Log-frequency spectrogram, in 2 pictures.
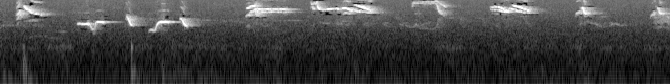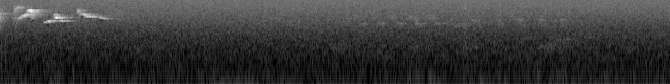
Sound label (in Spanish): Turdus serranus Mirlo Serrano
